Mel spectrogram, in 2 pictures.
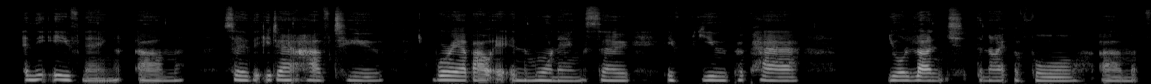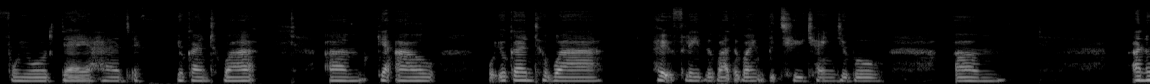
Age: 20-39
